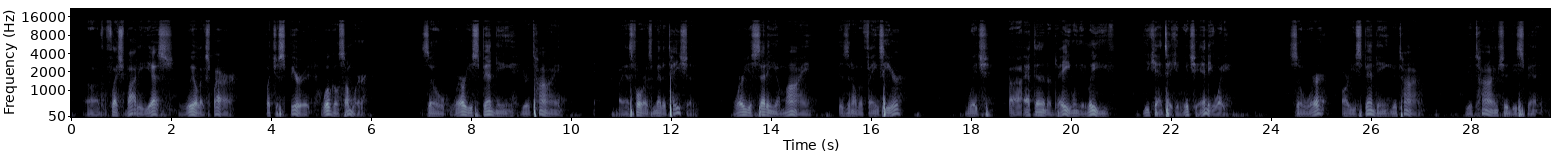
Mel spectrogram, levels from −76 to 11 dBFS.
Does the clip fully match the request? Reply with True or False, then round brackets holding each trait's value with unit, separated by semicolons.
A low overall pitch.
True (80 Hz)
